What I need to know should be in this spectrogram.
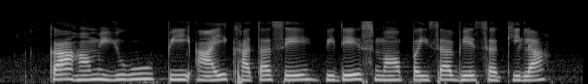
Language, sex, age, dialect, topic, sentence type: Bhojpuri, female, 18-24, Southern / Standard, banking, question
